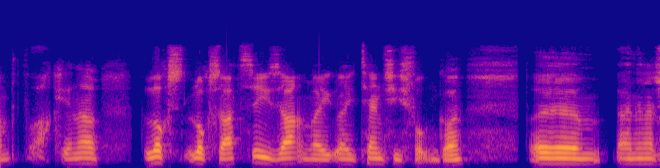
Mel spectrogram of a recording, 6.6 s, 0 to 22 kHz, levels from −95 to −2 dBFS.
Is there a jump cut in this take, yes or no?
no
